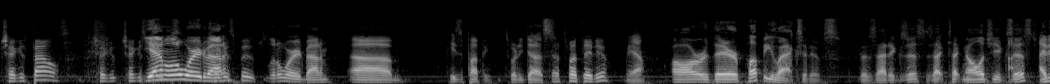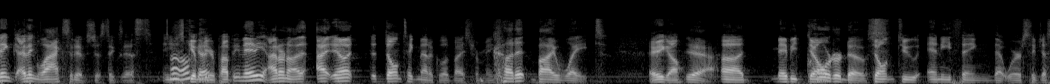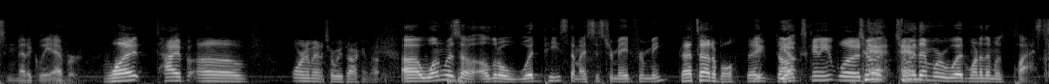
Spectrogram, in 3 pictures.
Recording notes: live from the ABQ DUKES Store!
